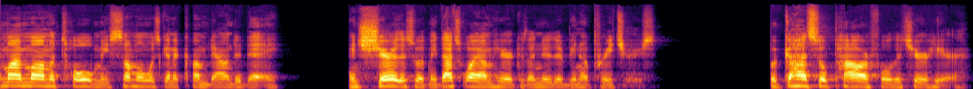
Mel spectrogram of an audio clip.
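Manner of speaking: low, soft, subdued quote; understated imitation of a broken-down man; tearful confession retold. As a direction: confess it quietly, dying away at the end. Retells crying biker's confession.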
